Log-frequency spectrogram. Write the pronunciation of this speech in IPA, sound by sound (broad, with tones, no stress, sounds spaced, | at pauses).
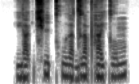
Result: j a˨˩ k̚ t͡ɕʰ i˦˥ ʔ kʰ w ɯ˨˩ a̯ d ɯ˧ a̯ pʰ a˧ j k o˦˥ m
